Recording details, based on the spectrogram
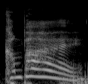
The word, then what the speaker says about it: Kanpai: It kind of rhymes with that. – What was it? I can't remember. – Kanpai!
